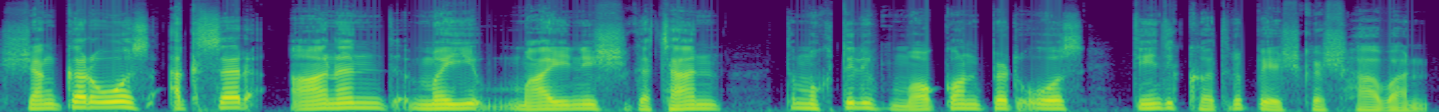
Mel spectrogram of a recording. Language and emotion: Kashmiri, neutral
